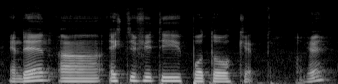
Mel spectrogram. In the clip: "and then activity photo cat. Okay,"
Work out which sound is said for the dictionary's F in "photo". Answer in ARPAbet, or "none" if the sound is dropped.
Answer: P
